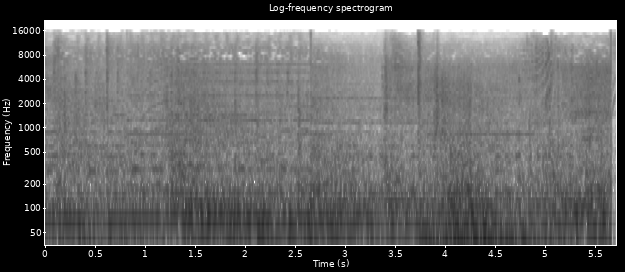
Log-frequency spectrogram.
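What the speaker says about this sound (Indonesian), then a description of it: "Ledakan kembali terjadi." Explosions rumble in a film action scene, heavy low booms and crashing debris swelling and rolling on at high volume for several seconds, with no dialogue.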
